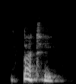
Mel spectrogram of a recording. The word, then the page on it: butty: British English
